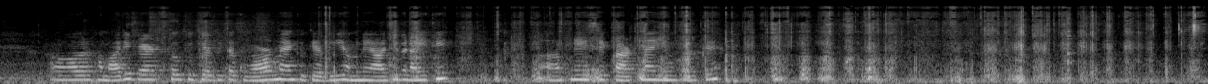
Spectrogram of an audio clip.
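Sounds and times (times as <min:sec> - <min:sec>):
knife sawing through crusty bread: 0:03.3 - 0:12.0.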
